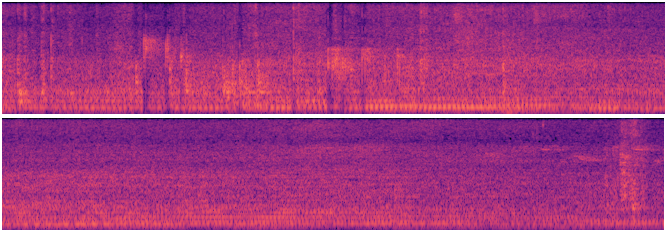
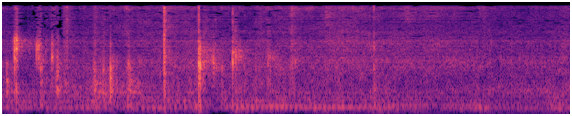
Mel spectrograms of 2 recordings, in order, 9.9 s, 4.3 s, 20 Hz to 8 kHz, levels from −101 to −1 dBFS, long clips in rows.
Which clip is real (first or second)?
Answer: first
